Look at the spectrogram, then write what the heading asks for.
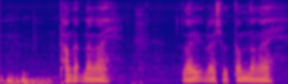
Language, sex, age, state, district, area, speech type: Manipuri, male, 30-45, Manipur, Kakching, rural, spontaneous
